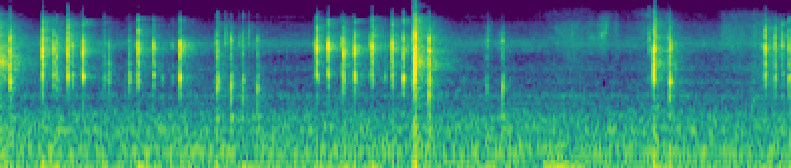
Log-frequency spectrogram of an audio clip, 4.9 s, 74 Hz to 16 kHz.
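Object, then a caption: Plastic mechanical keyboard. Two hands type with their fingertips on a compact $250 custom mechanical keyboard with Gateron Milky Yellow switches and red and pink plastic keycaps. The result is a steady run of quick, bright, clacky keystrokes that stop short, with a louder burst partway through.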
